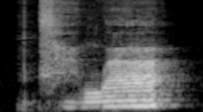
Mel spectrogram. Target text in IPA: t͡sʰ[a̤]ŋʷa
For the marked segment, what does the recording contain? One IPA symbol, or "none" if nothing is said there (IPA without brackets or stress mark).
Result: a̤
